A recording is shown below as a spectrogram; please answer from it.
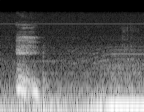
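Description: A person in the car clearing their throat once, briefly, over the steady low rumble of the car cabin.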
